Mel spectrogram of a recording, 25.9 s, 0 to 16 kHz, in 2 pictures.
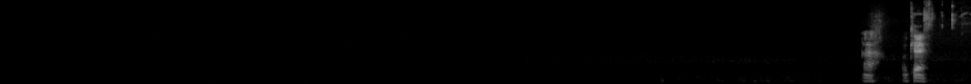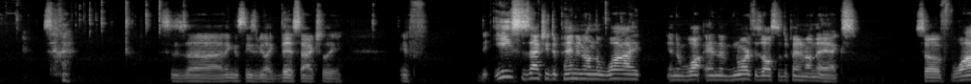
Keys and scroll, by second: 12.6-14.9 typing, 18.1 y, 19.8 space, 20.9 typing, 23.2 space.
